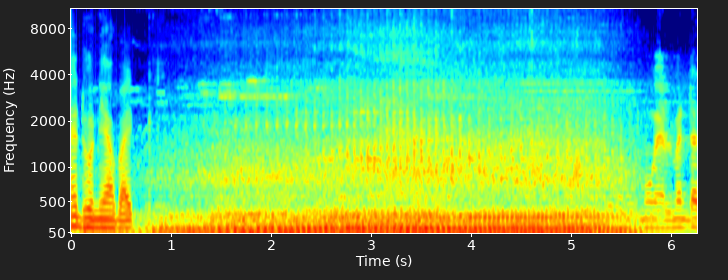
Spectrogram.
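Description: Royal Enfield Himalayan's single-cylinder engine running steadily while riding, a low rumble of even firing pulses with road and wind noise.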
